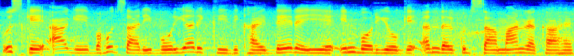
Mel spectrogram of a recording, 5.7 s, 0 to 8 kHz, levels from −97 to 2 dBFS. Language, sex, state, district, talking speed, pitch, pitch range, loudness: Hindi, female, Bihar, Supaul, 190 wpm, 180 Hz, 175-200 Hz, -15 LUFS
